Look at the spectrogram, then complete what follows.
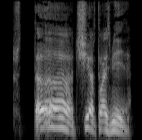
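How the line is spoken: Rough question. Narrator (Russian): грубо спросил барон

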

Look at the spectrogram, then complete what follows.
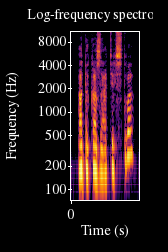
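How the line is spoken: Tired. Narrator (Russian): устало спросил Сварог

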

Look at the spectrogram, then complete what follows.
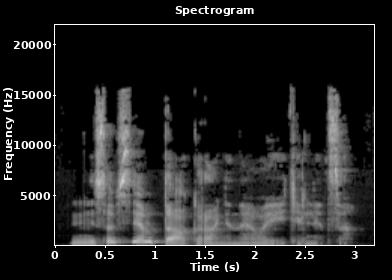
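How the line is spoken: Unexpectedly gentle female badger. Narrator (Russian): неожиданно ласково ответила барсучиха

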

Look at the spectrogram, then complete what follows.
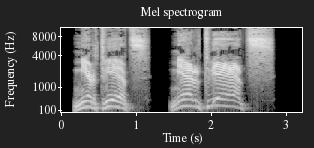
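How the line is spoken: Repeated shouting. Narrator (Russian): Он кричал снова и снова

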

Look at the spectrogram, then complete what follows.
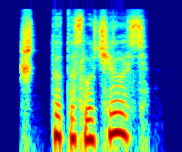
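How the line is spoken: Whispering. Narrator (Russian): прошептала девушка

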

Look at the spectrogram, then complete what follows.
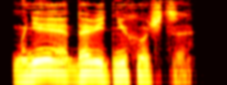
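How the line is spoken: Sighing. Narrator (Russian): вздохнул Кузьминок

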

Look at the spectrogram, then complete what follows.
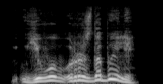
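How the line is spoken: Exclaiming. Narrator (Russian): воскликнул Рон

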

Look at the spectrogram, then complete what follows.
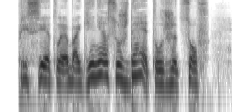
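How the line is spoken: Gentle reproach. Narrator (Russian): мягко упрекнул Жар

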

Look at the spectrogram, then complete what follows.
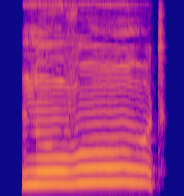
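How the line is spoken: Drawn-out. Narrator (Russian): протянул егерь

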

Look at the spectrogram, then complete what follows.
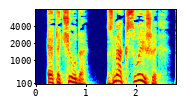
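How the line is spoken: Exclaiming. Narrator (Russian): воскликнул граф

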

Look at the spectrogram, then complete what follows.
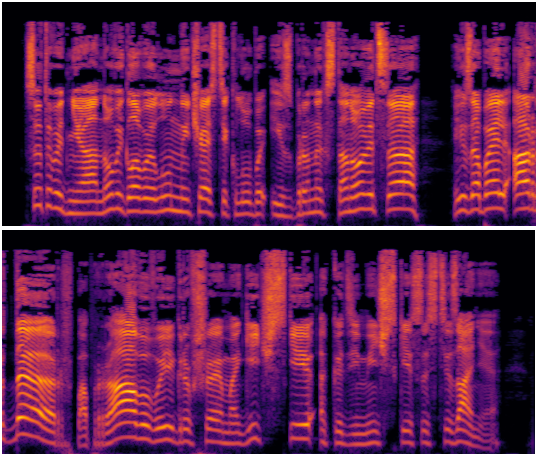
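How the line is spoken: Loud proclamation. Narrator (Russian): громко провозгласил Кайл

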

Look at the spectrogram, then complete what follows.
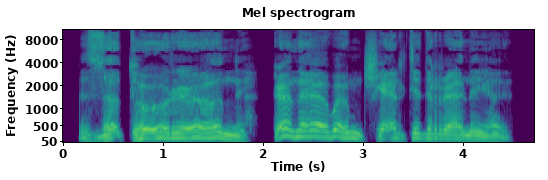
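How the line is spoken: Gnome shouting menacingly. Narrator (Russian): гном грозно закричал

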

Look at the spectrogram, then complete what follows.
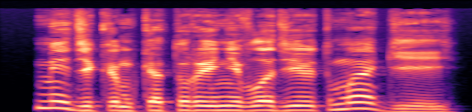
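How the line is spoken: Said through clenched teeth. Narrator (Russian): процедила волшебница

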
